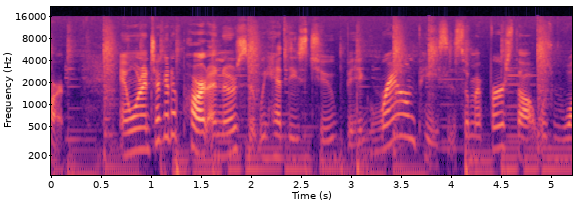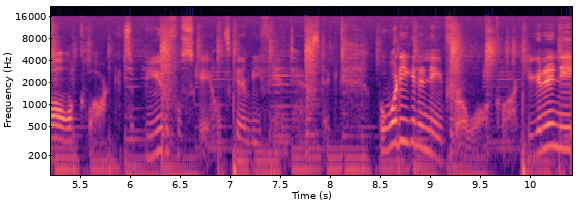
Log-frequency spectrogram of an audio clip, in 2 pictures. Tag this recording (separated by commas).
Music, Speech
